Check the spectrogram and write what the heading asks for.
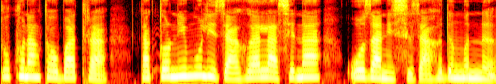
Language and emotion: Bodo, neutral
